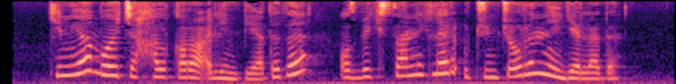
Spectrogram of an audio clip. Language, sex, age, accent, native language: Uzbek, female, 18-24, Farg'ona, Uzbek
